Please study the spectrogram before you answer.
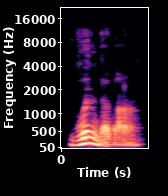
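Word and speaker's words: wunderbar: it right good enough the German vaba not really vunda it's more vundabar not vundabar uh I just can't get over the fact that in German you have to say it like this vundabar very important it doesn't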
